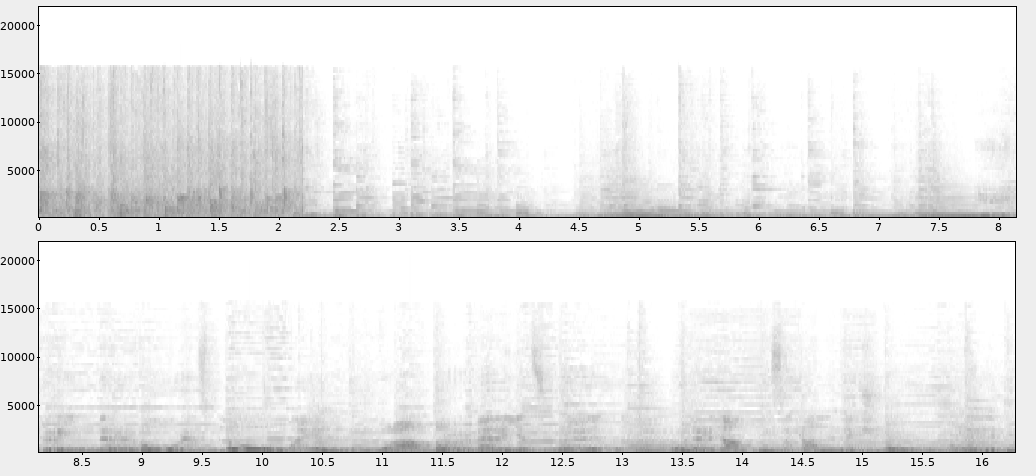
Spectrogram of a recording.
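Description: Acoustic guitar playing a picked accompaniment to a live Swedish troubadour song, with a voice singing over it from about halfway. There is a short rush of noise in the first two seconds.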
